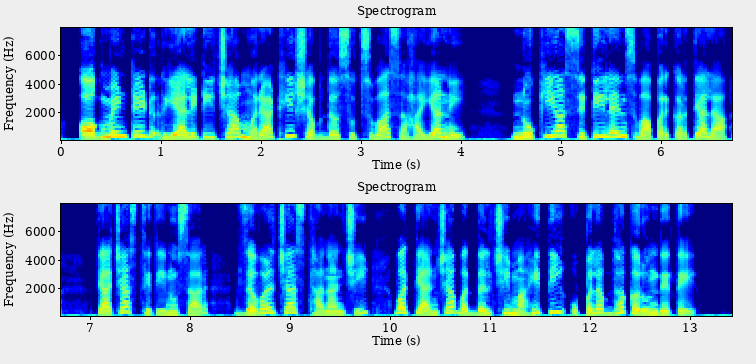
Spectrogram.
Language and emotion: Marathi, neutral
